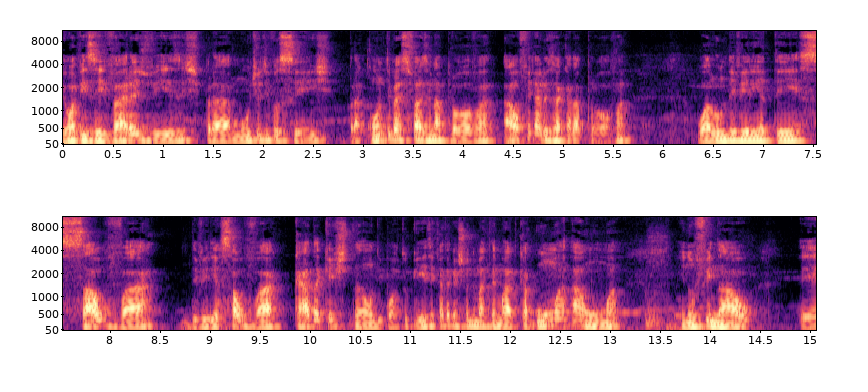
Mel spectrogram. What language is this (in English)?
Portuguese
